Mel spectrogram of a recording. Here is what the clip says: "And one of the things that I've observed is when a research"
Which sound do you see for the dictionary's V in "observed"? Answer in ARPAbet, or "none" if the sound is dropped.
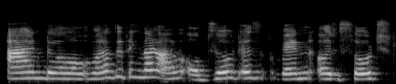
V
